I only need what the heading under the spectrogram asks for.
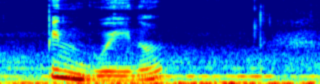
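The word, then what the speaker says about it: pingüino: не звучить гітара гепардо а от якщо над нею стоїть дві крапочки то звучить пінгвіна агуйте а тут вона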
